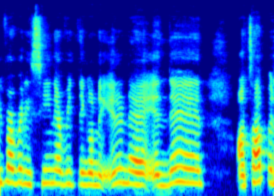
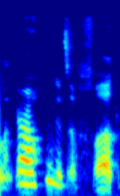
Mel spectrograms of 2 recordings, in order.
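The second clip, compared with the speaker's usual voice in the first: usual speaking voice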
